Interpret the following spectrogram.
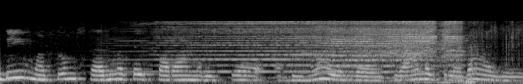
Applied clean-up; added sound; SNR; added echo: none; Screech; 3 dB; none.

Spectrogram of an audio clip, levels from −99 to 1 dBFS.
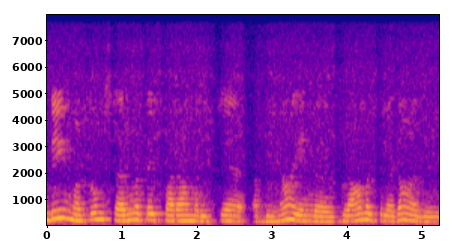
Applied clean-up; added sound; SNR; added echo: none; none; none; none.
